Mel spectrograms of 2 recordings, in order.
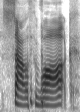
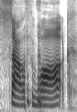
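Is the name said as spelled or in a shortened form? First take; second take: as spelled; as spelled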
